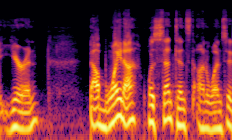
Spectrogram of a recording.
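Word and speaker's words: Euren: Now, urine, E-U-R-E-N, we're going to pronounce it urine, Balbuena was sentenced on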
